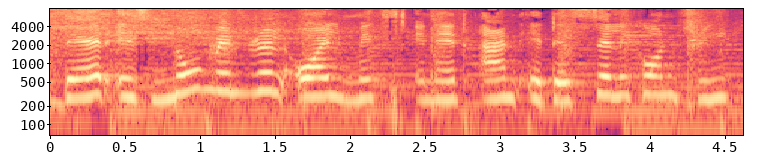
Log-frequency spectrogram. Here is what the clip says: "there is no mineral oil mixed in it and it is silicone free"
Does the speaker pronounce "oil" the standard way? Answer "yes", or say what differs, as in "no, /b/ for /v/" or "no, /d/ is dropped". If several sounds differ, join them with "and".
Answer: yes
